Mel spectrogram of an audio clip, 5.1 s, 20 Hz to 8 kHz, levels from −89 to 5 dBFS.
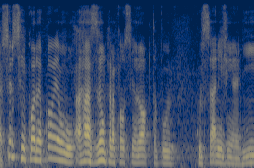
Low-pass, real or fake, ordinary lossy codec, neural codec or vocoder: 7.2 kHz; fake; none; codec, 44.1 kHz, 3.4 kbps, Pupu-Codec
